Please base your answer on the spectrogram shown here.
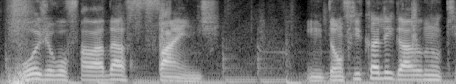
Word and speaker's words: Phind: acessar esse site com ph e find se fala mas se escreve P com H ela nos diz que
